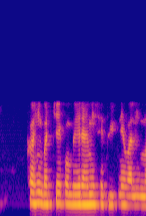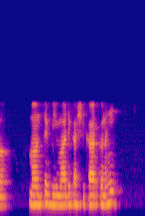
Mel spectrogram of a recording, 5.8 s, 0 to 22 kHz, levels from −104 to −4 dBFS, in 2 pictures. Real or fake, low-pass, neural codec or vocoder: fake; 3.6 kHz; autoencoder, 48 kHz, 128 numbers a frame, DAC-VAE, trained on Japanese speech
